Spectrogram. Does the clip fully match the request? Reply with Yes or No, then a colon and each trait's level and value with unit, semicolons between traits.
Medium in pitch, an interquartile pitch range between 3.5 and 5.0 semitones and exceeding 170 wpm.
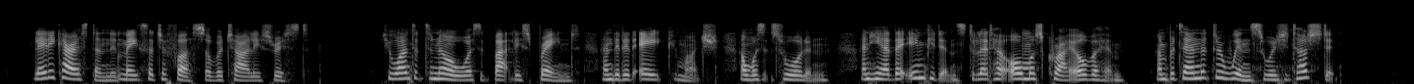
No: high, 230 Hz; average, 3.8 semitones; average, 200 wpm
